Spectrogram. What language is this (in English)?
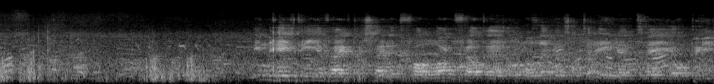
Dutch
